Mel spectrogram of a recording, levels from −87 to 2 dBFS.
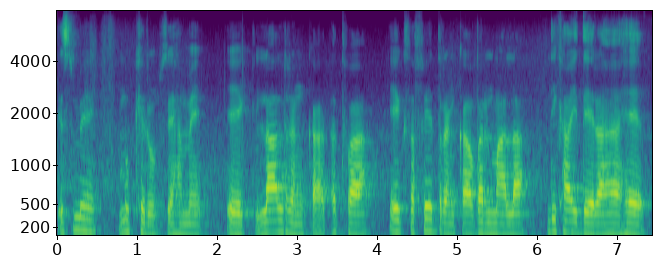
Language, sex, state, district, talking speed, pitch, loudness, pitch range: Hindi, male, Uttar Pradesh, Lucknow, 155 wpm, 130 Hz, -16 LUFS, 125-145 Hz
